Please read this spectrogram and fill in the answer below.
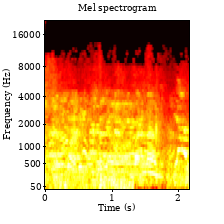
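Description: Background chatter: several people talking at once, with a low rumble underneath that drops away a little over a second in.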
